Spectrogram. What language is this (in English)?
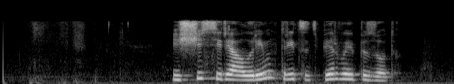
Russian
